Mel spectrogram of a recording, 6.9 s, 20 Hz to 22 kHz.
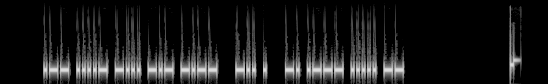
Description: Morse code, heard as a keyed tone, about 36 wpm, 700 Hz. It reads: W4BKY DE NJ5M
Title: USA Callsign DE Callsign 35wpm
